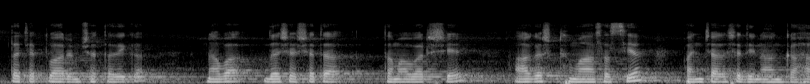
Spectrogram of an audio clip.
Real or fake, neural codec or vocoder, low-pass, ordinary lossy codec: real; none; 7.2 kHz; none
